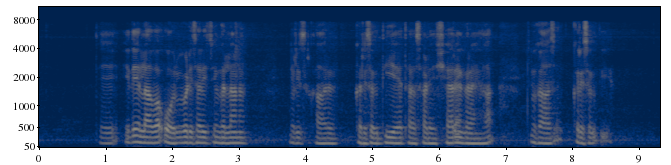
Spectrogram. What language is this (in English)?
Dogri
